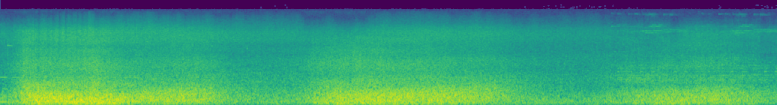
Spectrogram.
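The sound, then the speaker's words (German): Sea surf rushes in as loud, broad waves, swelling and fading in three long surges of roaring noise with no voices. “Geräusch von Meeresrauschen, dann stilles Surren auf einem endlosen Flur.”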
